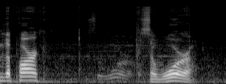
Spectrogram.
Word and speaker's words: Saguaro: How do you pronounce the name of the park? Saguaro. Saguaro.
